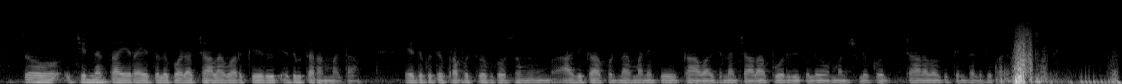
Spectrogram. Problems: low volume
